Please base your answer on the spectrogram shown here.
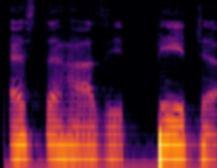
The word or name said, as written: Esterházy, Péter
